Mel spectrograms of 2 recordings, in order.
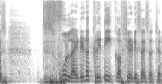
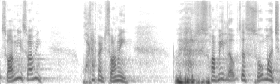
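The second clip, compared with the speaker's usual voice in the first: retold crying; 4 semitones higher than usual. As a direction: stretch it out as if overcome by tears. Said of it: "I'm just crying".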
